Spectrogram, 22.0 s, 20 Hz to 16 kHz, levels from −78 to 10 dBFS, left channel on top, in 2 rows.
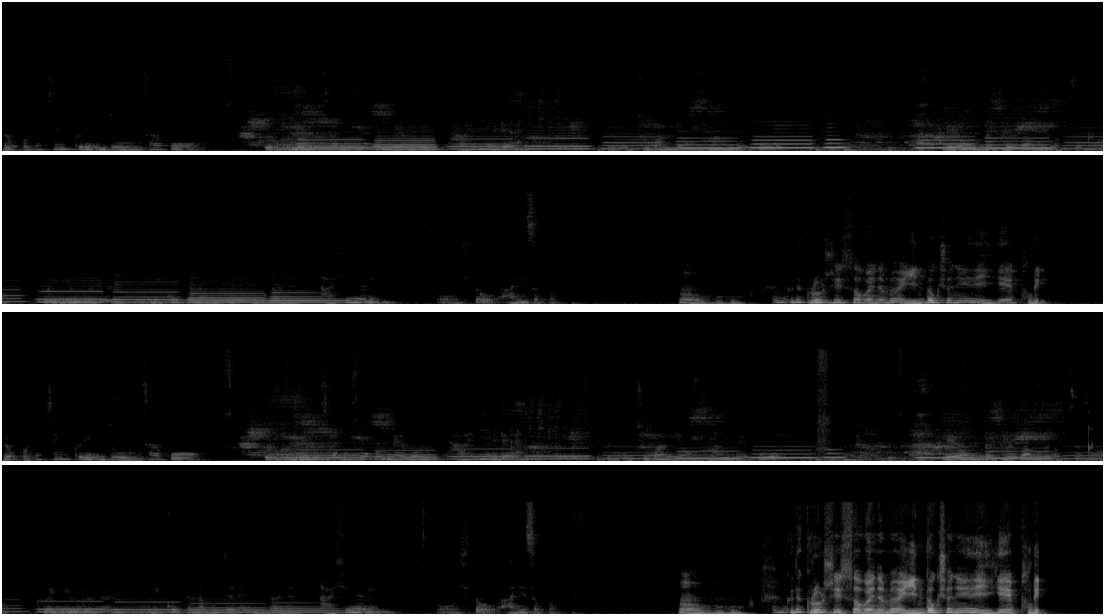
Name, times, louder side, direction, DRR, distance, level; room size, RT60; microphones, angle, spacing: voice 1, 0.0-2.4 2.6-5.2 6.0-7.8 8.5-8.8 9.1-11.1 11.3-14.9 15.3-16.6 18.7-19.4, equal, 45° right, 1.3 m, -46 dB
sound 1, 2.0-10.8, right 2 dB, 20° right, 0.8 m, -54 dB
sound 2, 2.9-8.5 9.1-14.6, left 4 dB, 85° left, 0.5 m, -43 dB
voice 2, 17.8-18.5 18.9-21.4, right 7 dB, 85° right, 0.4 m, -32 dB
6.9 x 4.6 x 3.6 m
head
